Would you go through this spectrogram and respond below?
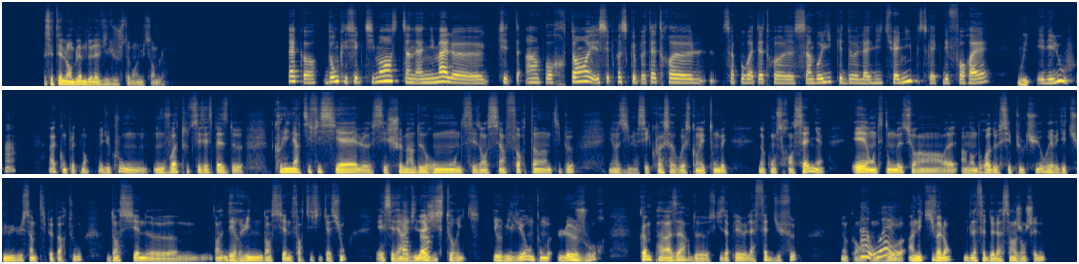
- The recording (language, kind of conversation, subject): French, podcast, Quel plat découvert en voyage raconte une histoire selon toi ?
- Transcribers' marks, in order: other background noise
